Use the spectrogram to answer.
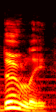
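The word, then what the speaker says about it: Dula: named tom doula d-u-l-a that people call tom dooley it's kind of like when i grew up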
